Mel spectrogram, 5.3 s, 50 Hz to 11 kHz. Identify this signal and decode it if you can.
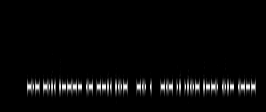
Morse code, heard as a keyed tone, about 46 wpm, 700 Hz. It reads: KB1AZV DE KI4PVJ
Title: USA Callsign DE Callsign - 6 Characters - 45wpm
